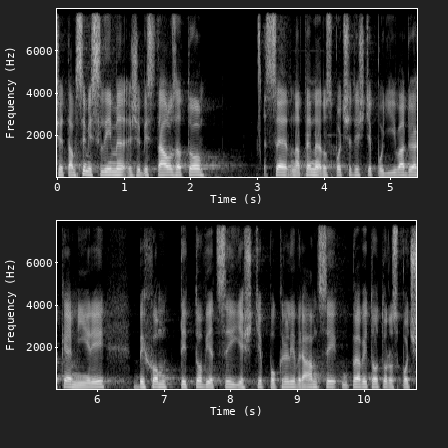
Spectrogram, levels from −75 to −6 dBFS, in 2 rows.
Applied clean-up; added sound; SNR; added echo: neural separator model SepFormer DNS4.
